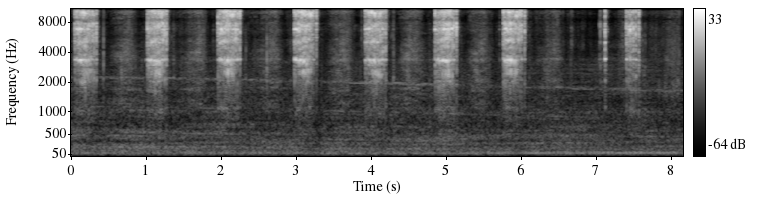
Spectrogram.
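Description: A Gearwrench ratcheting tap handle cuts threads, giving eight evenly spaced bursts of gritty ratchet clicking, roughly once a second, close and fairly loud, with quieter scraping between strokes.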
